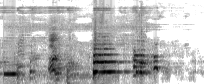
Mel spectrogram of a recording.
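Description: A man shouting military drill commands in long, drawn-out calls, with one held call about two seconds in as the loudest; the shouting stops shortly after three seconds.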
